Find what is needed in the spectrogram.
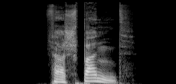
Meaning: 1. past participle of verspannen 2. inflection of verspannen: third-person singular present 3. inflection of verspannen: second-person plural present 4. inflection of verspannen: plural imperative
- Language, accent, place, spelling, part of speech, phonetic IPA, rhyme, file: German, Germany, Berlin, verspannt, verb, [fɛɐ̯ˈʃpant], -ant, De-verspannt.ogg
